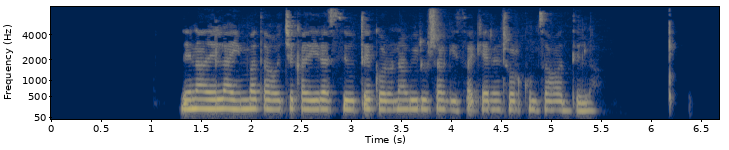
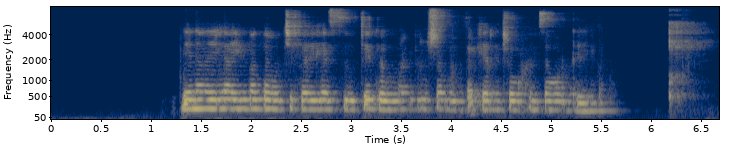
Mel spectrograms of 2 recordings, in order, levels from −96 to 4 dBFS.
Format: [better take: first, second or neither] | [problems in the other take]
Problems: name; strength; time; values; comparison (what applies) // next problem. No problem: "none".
first | noise reduction (neural mask model DeepFilterNet 3)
